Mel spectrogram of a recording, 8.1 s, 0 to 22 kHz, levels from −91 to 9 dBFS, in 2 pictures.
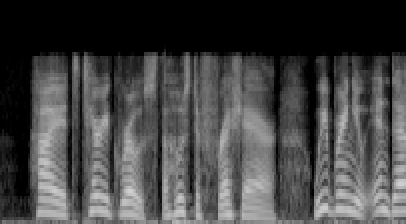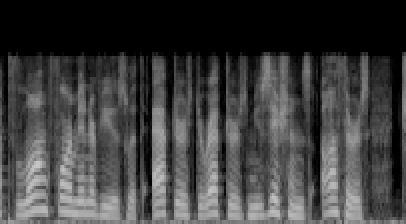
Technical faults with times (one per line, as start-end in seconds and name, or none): none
